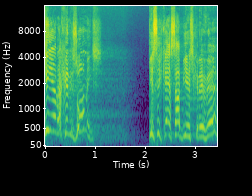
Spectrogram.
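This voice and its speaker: In a raised, projected voice, a man speaks with lively intonation and a bright, sharp tone. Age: 60s. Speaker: pastor. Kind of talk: sermon.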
